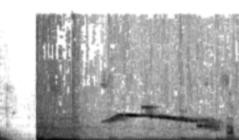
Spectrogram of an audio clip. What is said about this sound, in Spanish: Sí, Cassandra. La pájara casandra está gritando.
